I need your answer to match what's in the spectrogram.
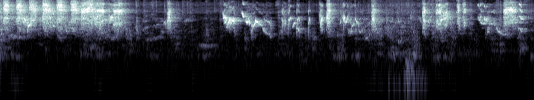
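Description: Budgerigars chatter in busy, high-pitched warbles and chirps that come in bursts with brief pauses.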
